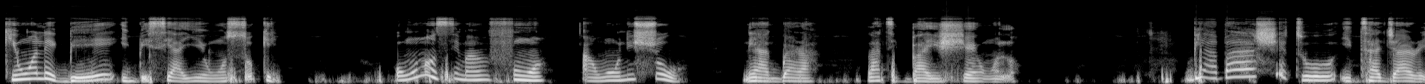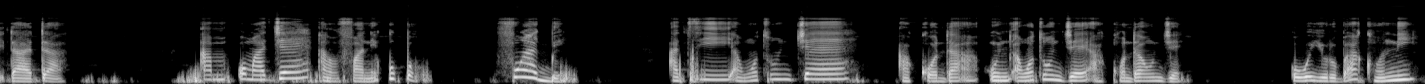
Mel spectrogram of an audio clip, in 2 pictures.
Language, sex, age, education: Yoruba, female, 30-45, secondary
